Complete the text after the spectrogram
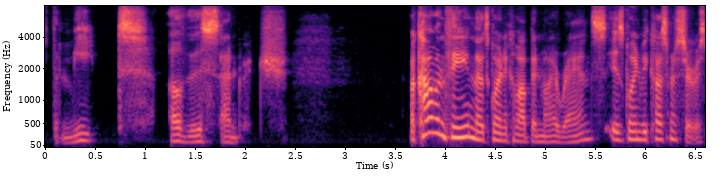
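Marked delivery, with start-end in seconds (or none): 0.1-2.4 slow conspiratorial whisper; hushed, drawn-out aside. Real, not acted. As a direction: lean in and whisper it. Dramatic aside to listeners.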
